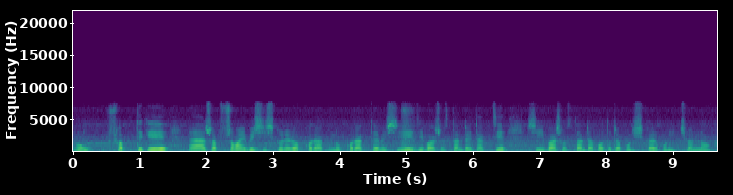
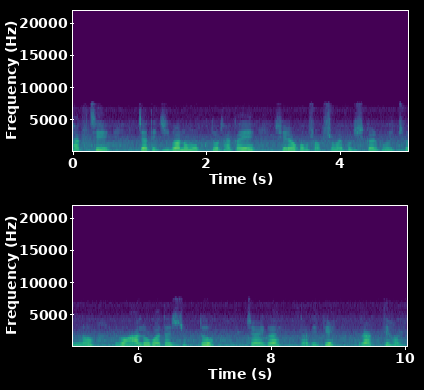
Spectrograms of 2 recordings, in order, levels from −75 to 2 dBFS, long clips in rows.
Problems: constant background noise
